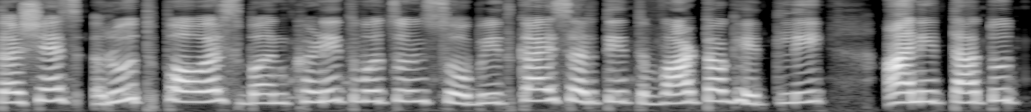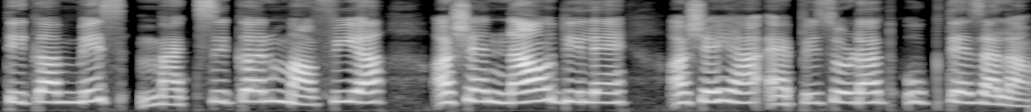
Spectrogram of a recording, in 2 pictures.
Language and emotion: Goan Konkani, neutral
